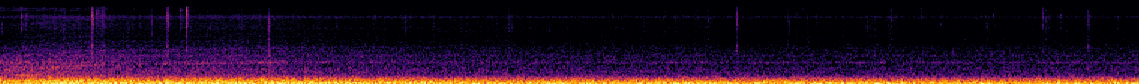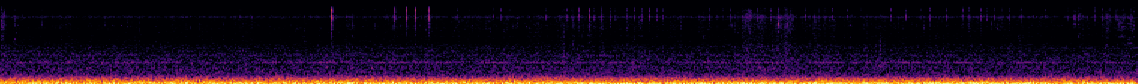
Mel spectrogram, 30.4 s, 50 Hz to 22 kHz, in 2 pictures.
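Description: Boeing 737 MAX 8 airliner's CFM LEAP-1B engines, heard from the cabin, spooling up to takeoff thrust with a rising whine in the first couple of seconds, then running loud and steady with the low rumble of the takeoff roll.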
